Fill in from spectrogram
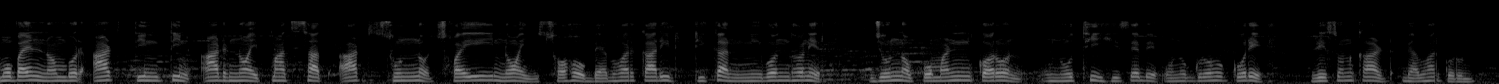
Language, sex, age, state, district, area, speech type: Bengali, male, 30-45, West Bengal, Paschim Medinipur, rural, read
